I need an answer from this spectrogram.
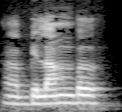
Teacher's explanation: ਇਹ ਬਬੇ ਹੀ ਦੋਵੇਂ ਬੋਲਣੇ ਹਨ ਕਈ ਵਾਰ ਬਿਲੰਭ ਭਬਾ ਬੋਲ ਜਾਂਦੇ ਹਨ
